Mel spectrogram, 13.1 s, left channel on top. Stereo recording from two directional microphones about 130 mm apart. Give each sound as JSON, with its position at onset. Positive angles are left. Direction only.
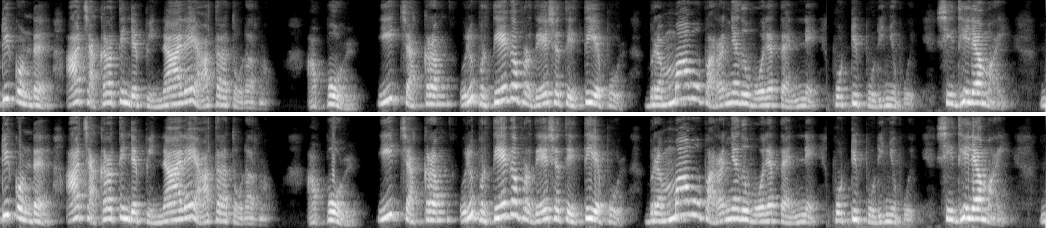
{"t": 0.0, "sound": "speech", "side_deg": -10}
